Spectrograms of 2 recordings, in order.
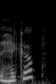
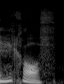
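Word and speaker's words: hiccough: this has broken me do they pronounce it hiccup or they say hickoff so confused i've never heard this before i've watched so much bbc programming they pronounce it the hiccup but they say hiccup they spell the hickoff what the hell's up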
